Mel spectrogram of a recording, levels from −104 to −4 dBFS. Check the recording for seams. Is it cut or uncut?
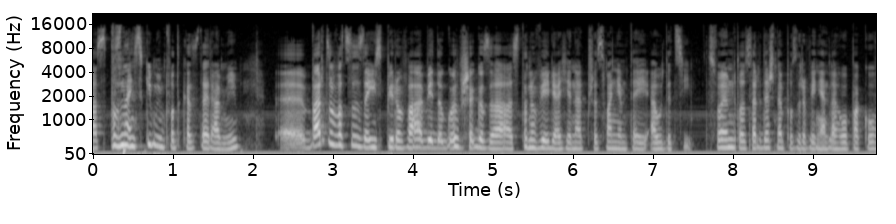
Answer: cut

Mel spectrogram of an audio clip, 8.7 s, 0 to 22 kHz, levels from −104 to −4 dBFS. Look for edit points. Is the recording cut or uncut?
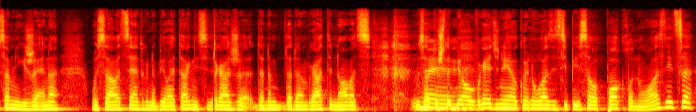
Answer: cut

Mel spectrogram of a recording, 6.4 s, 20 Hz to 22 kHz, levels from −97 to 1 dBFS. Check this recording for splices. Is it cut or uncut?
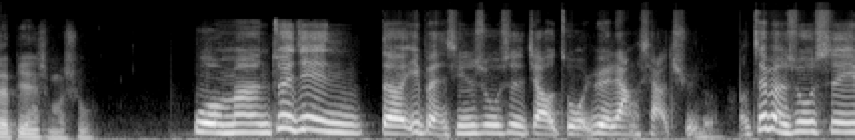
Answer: cut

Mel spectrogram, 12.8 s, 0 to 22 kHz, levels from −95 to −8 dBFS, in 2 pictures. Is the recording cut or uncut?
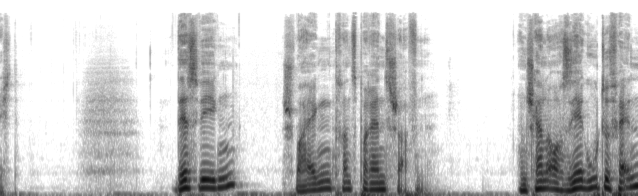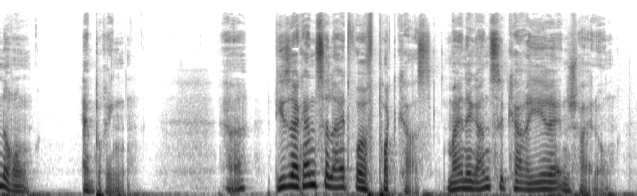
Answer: cut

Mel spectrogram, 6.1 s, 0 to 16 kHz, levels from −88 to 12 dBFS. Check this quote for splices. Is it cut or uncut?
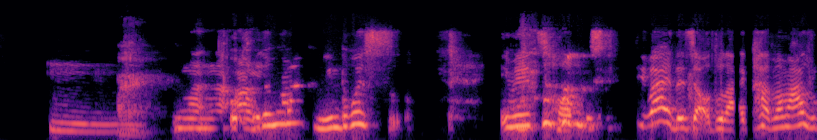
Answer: cut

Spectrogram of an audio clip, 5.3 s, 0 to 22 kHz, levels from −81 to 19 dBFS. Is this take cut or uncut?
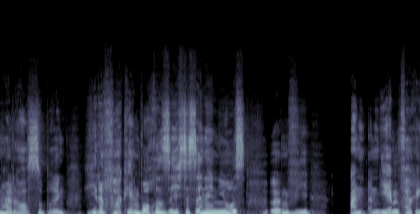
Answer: uncut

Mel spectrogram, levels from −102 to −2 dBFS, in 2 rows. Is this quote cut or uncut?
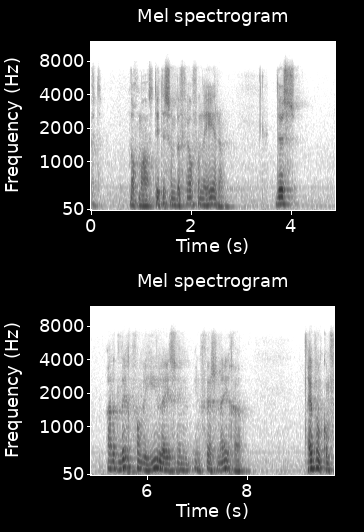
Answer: cut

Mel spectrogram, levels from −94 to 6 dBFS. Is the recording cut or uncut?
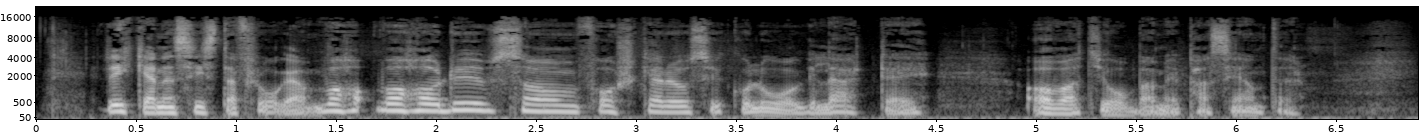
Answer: uncut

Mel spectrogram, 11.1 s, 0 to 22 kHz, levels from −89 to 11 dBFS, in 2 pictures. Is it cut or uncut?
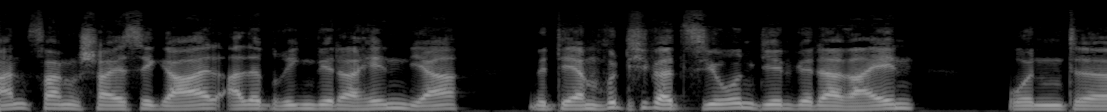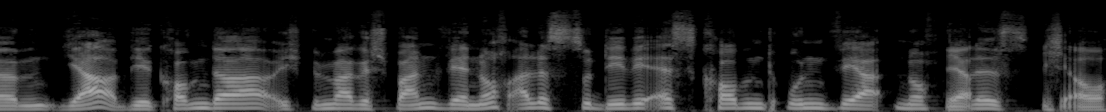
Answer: uncut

